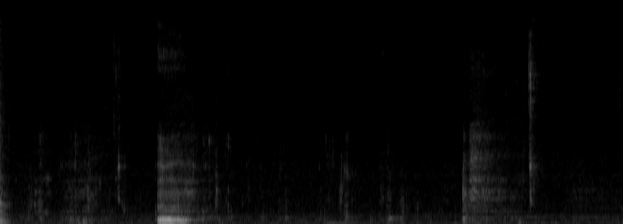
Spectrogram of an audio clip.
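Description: A person chewing food with soft wet mouth clicks. A short voiced hum-like sound comes about a second and a half in, and a fainter one near five seconds.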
